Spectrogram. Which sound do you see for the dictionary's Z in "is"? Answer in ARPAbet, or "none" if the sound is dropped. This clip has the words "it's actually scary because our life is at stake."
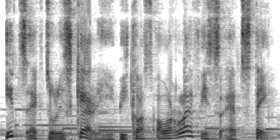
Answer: S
